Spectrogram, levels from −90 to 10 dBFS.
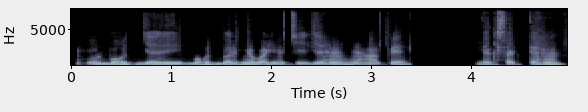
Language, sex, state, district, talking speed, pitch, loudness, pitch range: Hindi, male, Bihar, Jahanabad, 180 wpm, 125 Hz, -27 LUFS, 120-135 Hz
